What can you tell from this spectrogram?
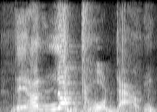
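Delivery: high, loud, slow burst of relief; overjoyed exclamation; joyful cry. Acted. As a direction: cry out in disbelieving joy. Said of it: "cried Scrooge".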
